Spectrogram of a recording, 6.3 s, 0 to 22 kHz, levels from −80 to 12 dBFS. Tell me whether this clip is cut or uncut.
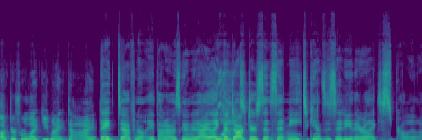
cut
